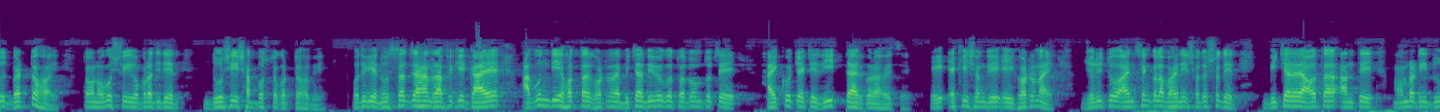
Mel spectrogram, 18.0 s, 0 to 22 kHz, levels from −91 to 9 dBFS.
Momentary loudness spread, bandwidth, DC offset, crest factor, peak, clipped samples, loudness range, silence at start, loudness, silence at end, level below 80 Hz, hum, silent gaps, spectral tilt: 12 LU; 7.4 kHz; under 0.1%; 20 dB; 0 dBFS; under 0.1%; 5 LU; 0 s; -19 LUFS; 0 s; -56 dBFS; none; none; -6.5 dB/octave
